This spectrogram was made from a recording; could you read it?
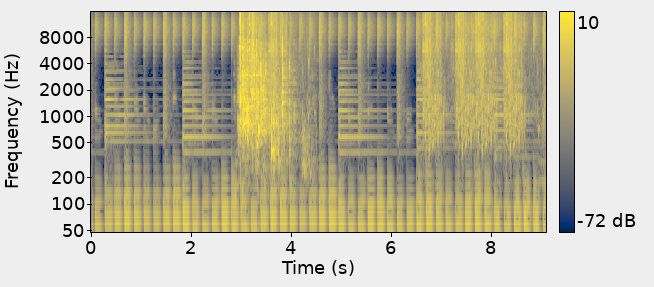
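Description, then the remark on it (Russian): Vegetables being washed in water before cooking soup: a short burst of splashing and sloshing, then a longer stretch of rinsing, all under bouncy, rhythmic background music. No one speaks. “Для начала надо помыть овощи.”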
